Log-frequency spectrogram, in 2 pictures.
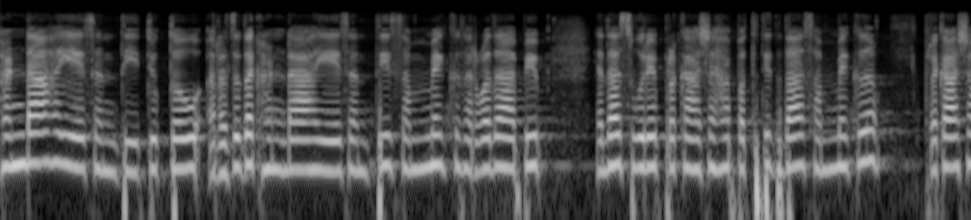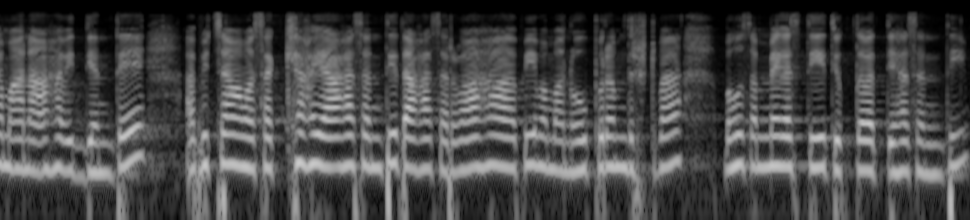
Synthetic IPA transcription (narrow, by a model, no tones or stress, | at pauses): kʰɐɳɖaːɦɐjeːsɐnt̪it̪juk̚t̪ɐwɾɐd͡ʒɐd̪ɐkʰɐɳɖaːɦɐjeːsɐnt̪isɐmjɐksɐɾʋɐd̪aːɐpi | jɐd̪aːsuːɾjɐpɾɐkaːʃɐɦɐ̆pɐd̪ʰɐt̪it̪ɐd̪aːsɐmjɐk | pɾɐkaːʃɐmaːnaːɦɐ̆ʋid̪jɐnt̪eːɐpit͡ʃaːmɐmɐsɐkʰjɐɦɐjaːɦɐsɐnt̪it̪aːɦɐsɐɾʋaːɦɐːpimɐmɐnuːpuɾɐmd̪ɾiʂʈʋaːbɐɦusɐmjɐɡɐst̪iːt̪juk̚t̪ɐʋɐt̪jɐɦɐsɐnt̪i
